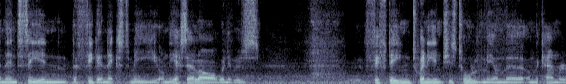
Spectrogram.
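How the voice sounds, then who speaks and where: Monotone and flat in intonation, a man with an English accent talks at a fairly low pitch and a moderate pace. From England. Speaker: guest paranormal investigator. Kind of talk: casual chat.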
